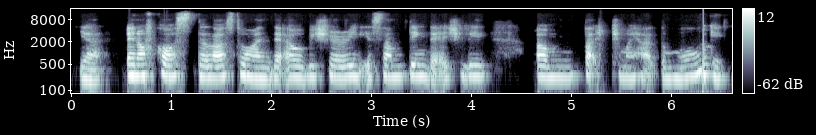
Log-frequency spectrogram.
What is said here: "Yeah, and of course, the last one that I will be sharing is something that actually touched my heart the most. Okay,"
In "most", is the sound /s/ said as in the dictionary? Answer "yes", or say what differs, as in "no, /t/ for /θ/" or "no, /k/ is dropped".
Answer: no, /s/ is dropped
